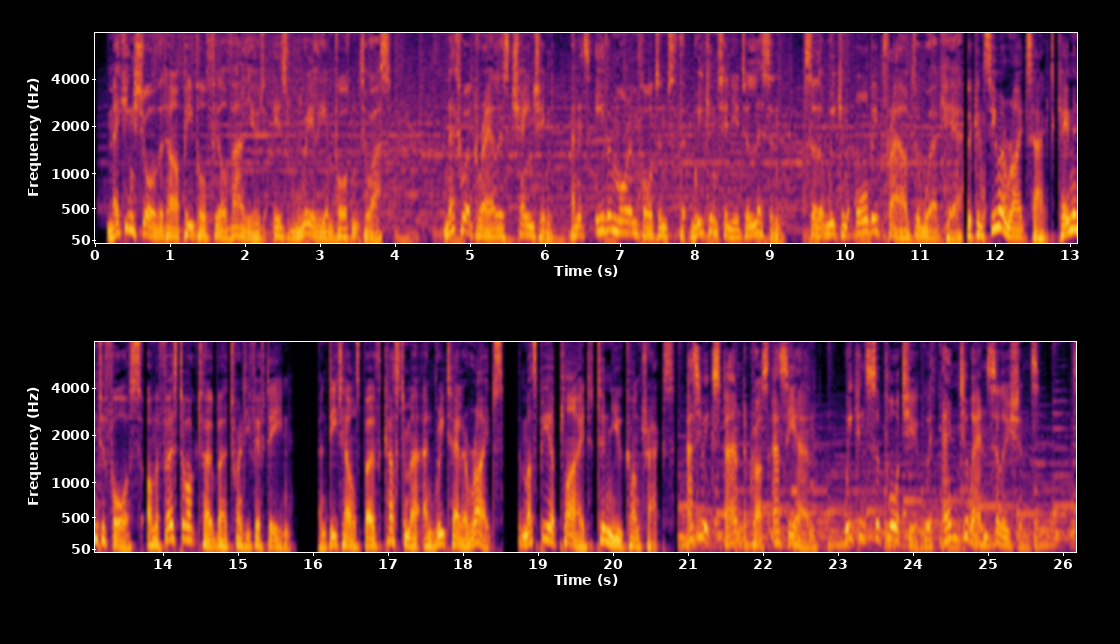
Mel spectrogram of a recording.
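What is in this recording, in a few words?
corporativo, British English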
